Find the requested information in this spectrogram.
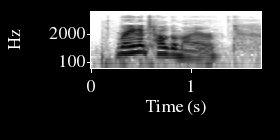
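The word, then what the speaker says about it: Raina Telgemeier: by renatel talmadge i just looked at the pronunciation reina telgemeier right sisters by reindus hilgemeyer um and i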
